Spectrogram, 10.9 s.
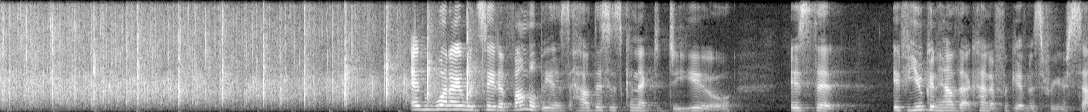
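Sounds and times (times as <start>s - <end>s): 
small group clapping: 0.0s - 4.9s
speech: 4.1s - 10.8s.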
